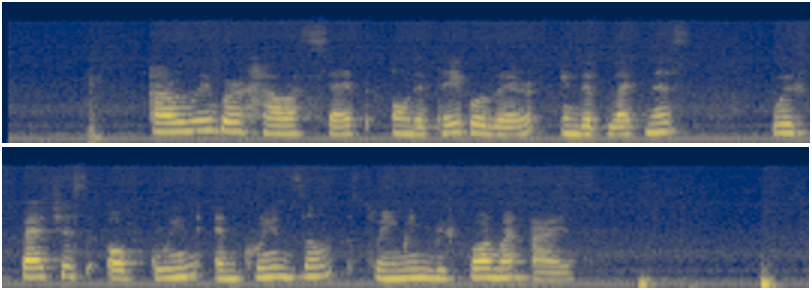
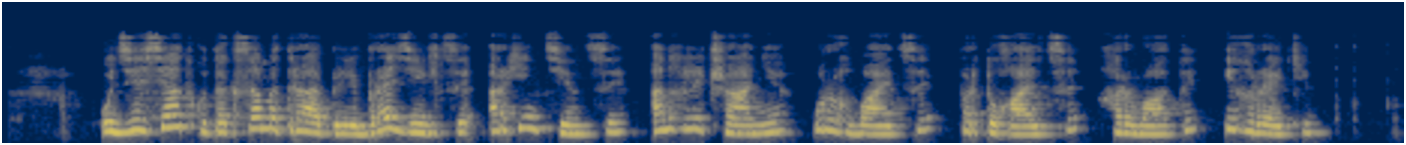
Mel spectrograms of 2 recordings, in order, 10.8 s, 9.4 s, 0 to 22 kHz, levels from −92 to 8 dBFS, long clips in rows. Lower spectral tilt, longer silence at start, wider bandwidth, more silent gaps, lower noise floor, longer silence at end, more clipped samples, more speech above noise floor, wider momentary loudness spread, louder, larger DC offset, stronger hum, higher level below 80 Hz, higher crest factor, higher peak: first, -9 dB/octave vs -5.5 dB/octave; about the same, 0.55 s vs 0.65 s; first, 12 kHz vs 9.6 kHz; neither; second, -48 dBFS vs -58 dBFS; second, 0.25 s vs 0.55 s; neither; second, 30 dB vs 37 dB; about the same, 12 LU vs 11 LU; first, -19 LUFS vs -22 LUFS; neither; neither; first, -38 dBFS vs -72 dBFS; about the same, 18 dB vs 16 dB; first, -2 dBFS vs -6 dBFS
